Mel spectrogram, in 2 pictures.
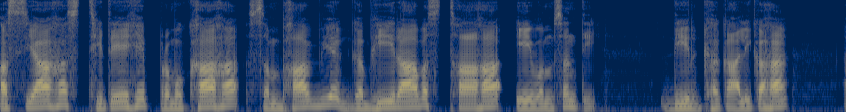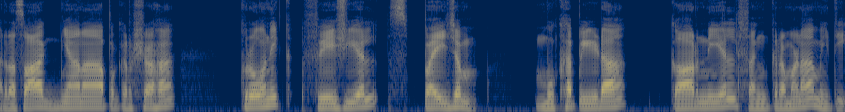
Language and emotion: Sanskrit, neutral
